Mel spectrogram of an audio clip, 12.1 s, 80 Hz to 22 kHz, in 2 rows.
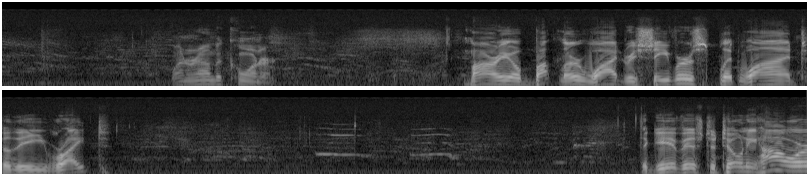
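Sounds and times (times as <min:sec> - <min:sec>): steady low hum: 0:00.0 - 0:12.0
distant shouted calls: 0:07.2 - 0:10.0.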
